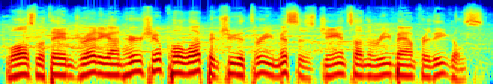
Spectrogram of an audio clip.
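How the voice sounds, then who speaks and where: A man calling a women's college basketball game play-by-play, losing his voice and clearing his throat now and then. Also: a little high, slight background noise. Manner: steady, measured calls that rise on big plays. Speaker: play-by-play announcer.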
